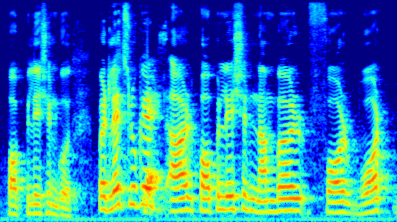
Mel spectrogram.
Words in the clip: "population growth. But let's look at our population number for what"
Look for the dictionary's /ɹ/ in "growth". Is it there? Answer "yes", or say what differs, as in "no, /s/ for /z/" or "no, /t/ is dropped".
no, /ɹ/ is dropped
